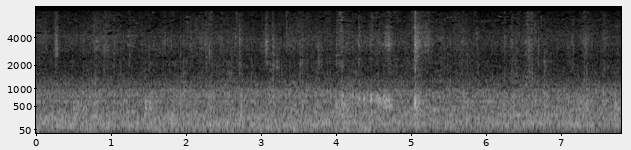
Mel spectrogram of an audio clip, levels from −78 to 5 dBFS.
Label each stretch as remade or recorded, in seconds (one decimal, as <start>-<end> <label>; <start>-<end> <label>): 0.0-1.0 remade; 1.0-2.7 recorded; 2.7-3.9 remade; 3.9-7.3 recorded; 7.3-7.8 remade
